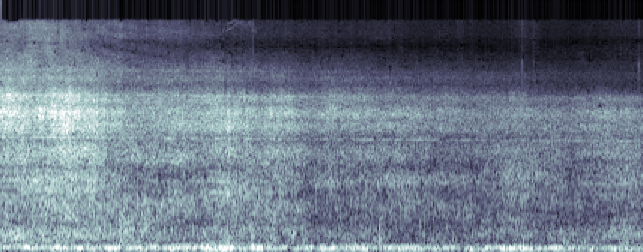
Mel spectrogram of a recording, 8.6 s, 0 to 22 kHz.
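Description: Jet engines of an easyJet Airbus A320-family airliner at takeoff power on the takeoff roll. It is a loud, steady jet noise with a deep rumble underneath, and its high hiss fades from about three seconds in as the aircraft speeds away down the runway.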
